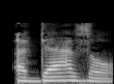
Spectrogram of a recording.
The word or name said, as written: adazzle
